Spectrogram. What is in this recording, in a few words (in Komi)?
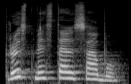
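прӧст местаыс абу, Komi, female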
